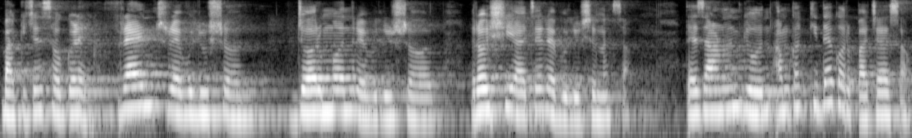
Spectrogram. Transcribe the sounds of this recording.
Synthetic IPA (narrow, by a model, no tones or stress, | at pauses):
bakit͡ɕɛsəɡɭɛfɾɛ̃ɲt͡ɕɾeʋoljuɕənd͡ʑəɾmənɾeʋoljuɕən | ɾəɕijat͡sɛ̃ɾeʋoljuɕənəsã | t̪ɛ̃d͡zaɽ̃uːnɡʱeuna̰mkakit̪ɛkəɾpat͡ɕɛ̃əsã̰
